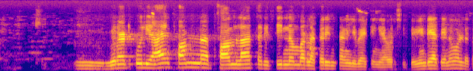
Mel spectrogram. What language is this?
Marathi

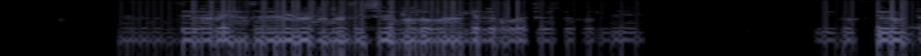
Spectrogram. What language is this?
Bangla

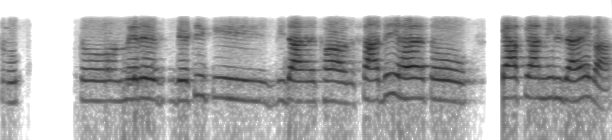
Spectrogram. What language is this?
Hindi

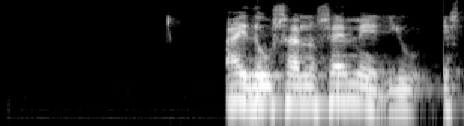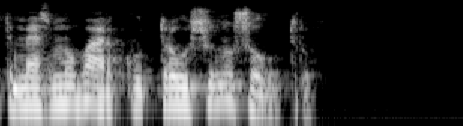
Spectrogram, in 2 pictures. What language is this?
Galician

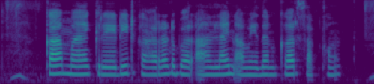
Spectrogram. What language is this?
Chhattisgarhi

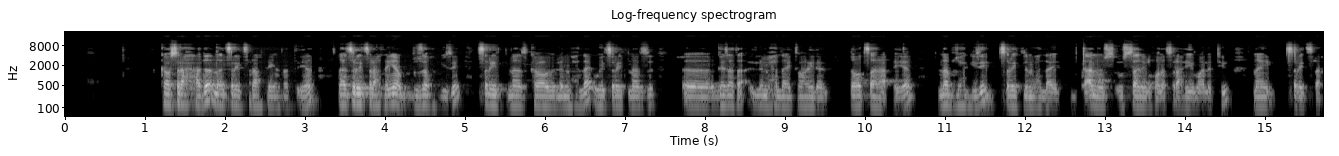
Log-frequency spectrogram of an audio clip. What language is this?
Tigrinya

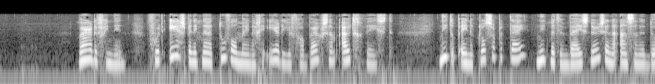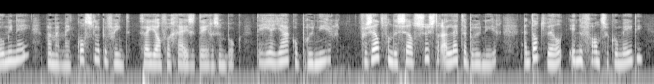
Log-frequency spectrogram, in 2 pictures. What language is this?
Dutch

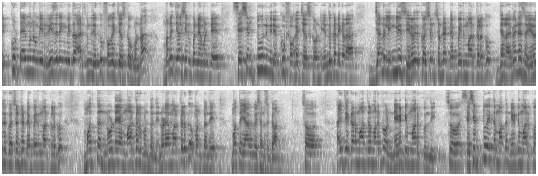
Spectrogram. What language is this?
Telugu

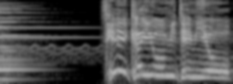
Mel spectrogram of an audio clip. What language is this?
Japanese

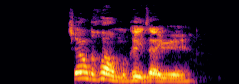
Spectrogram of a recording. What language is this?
Chinese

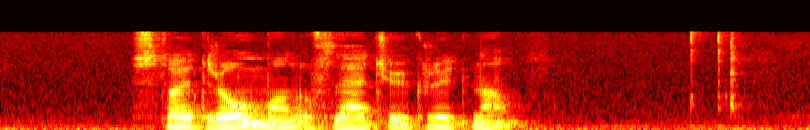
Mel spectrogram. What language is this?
Faroese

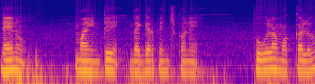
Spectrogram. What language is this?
Telugu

